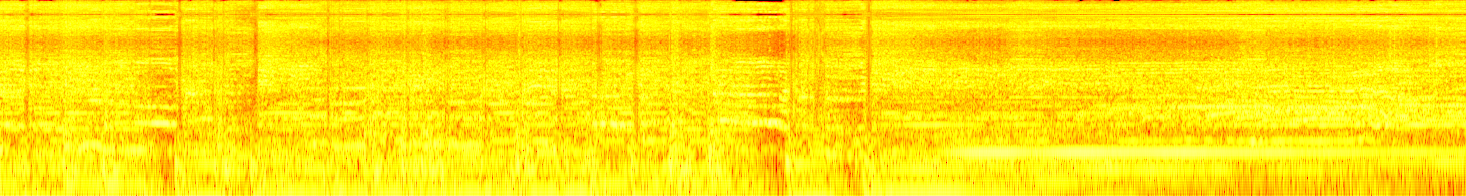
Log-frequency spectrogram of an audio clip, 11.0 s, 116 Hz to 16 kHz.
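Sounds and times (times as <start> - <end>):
rock band distorted chord: 0.0 - 11.0.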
